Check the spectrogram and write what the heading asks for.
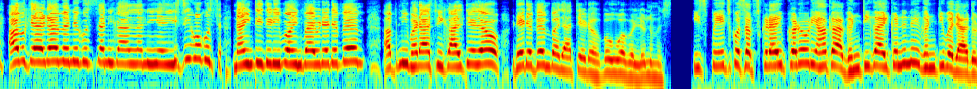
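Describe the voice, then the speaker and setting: A man's voice: extremely high pitch, a bit bright, no echo, studio quality. A man voicing Bauaa's kind of character, a nagging, mischievous prank caller who cheekily insists and repeats himself in comedy radio calls. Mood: scolding, insistent, then chirpy.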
